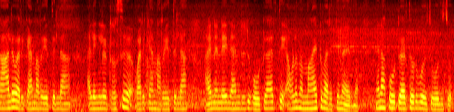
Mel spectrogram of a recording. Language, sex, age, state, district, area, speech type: Malayalam, female, 45-60, Kerala, Idukki, rural, spontaneous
